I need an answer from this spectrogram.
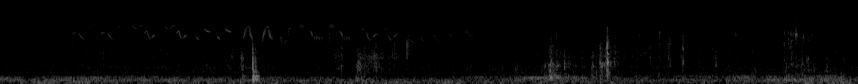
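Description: A small bird sings a quick run of high chirps in the first few seconds. A few sharp clicks and knocks cut through, the loudest about two and a half seconds in.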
